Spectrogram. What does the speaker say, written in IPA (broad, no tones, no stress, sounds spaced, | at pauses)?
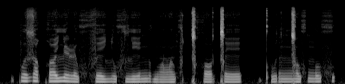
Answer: p ʊ z ʊ qʷ i lʲ ɛ ɭ ɛ xʷ f e ʎ ɔ xʷ lʲ e ŋ ɪ ɡʷ ĩ lˠ ĩ xʷ ǀʰ ɔ ǀ e | kʷʼ i ɾ ʊ ŋ͡ǀ ɔ xʷ ŋʷ ɪ xʷ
